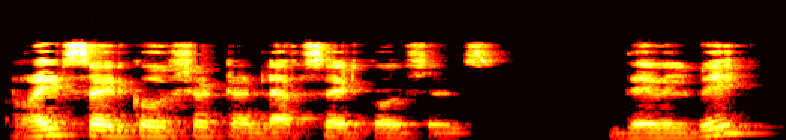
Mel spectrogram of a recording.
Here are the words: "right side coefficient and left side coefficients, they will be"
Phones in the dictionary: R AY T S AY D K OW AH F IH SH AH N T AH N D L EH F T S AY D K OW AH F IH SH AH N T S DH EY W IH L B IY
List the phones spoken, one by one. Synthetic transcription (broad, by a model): R AY T S AY D K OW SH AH T AH N D L EH F T S AY D K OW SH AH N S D EY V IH L B IY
